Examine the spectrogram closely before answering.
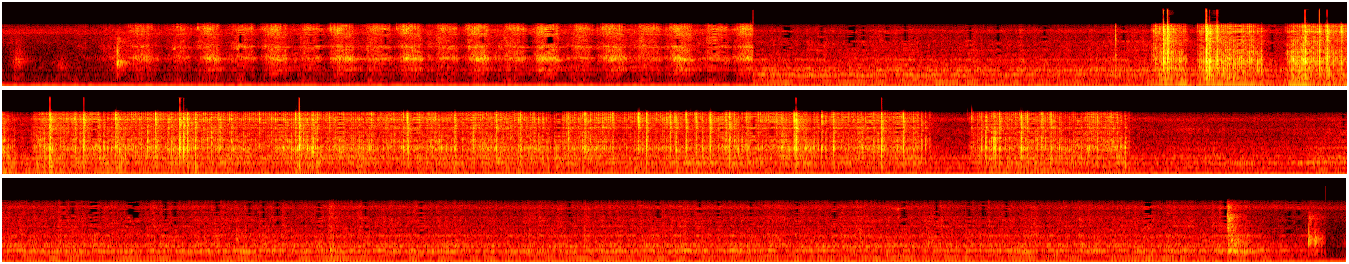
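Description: Arc welding a bead across a steel ring: the welding arc crackles loudly for several seconds in the middle, over a steady electrical hum. A rapid scratching is heard in the first few seconds.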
